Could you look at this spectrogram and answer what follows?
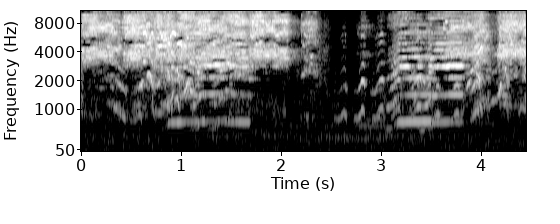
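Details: A pair of dusky lories: two seconds of continuous rasping screech, a short quiet spell with soft chattering notes, then nasal rising calls and renewed screeching.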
